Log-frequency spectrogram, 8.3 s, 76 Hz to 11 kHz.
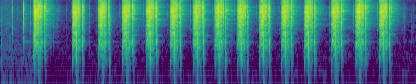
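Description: An airsoft gun fires at a target 10 meters away at about 11.7 rounds per second: roughly sixteen sharp, loud snapping shots come in a steady, evenly spaced rhythm after a few quicker opening pops, with no talking.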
